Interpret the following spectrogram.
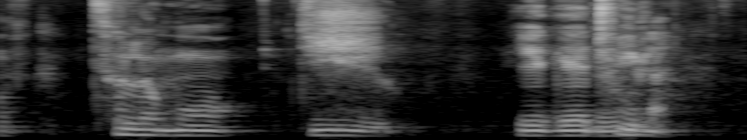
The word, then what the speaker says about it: Tullamore: African uncle pronounced that? Tullamore Dew. Yeah, it's Tullamore. Tula More. Yeah, it's Tullamore.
